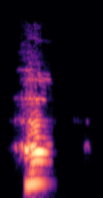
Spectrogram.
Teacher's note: le ha qui se trouve au fond de la gorge, lorsqu'on prononce ha, Allah, eh bien, il se trouve, c'est la dernière lettre qui se trouve au niveau des sorties des lettres dans la gorge.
